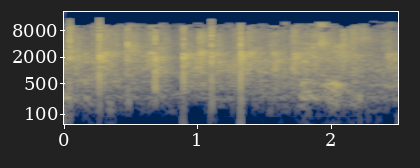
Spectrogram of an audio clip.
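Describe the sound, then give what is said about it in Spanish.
A crowd applauds, a dense steady wash of clapping with a few sharper individual claps standing out, holding an even, moderately loud level for a couple of seconds. “Un aplauso”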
